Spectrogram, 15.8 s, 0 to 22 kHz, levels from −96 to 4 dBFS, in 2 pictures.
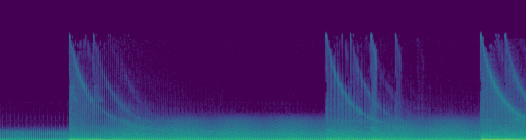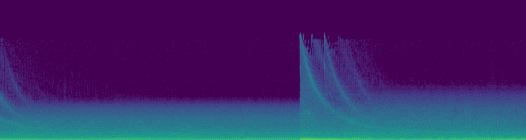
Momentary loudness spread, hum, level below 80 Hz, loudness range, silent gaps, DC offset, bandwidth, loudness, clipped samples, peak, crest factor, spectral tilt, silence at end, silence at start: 10 LU; none; -36 dBFS; 5 LU; none; under 0.1%; 16.5 kHz; -30 LUFS; under 0.1%; -12 dBFS; 16 dB; -7.5 dB/octave; 0 s; 0 s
